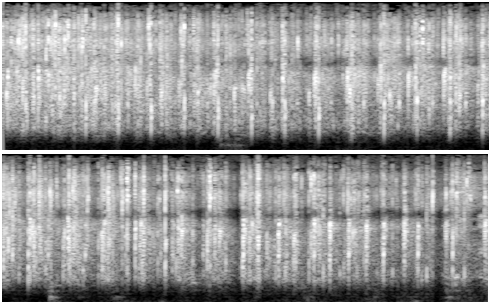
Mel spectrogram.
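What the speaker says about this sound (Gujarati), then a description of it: "આપણે સૌ તેમને તાળીઓથી વધાવી લઈશું." An audience at a school retirement ceremony applauds continuously, a dense, steady clapping that holds at a lively level throughout.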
